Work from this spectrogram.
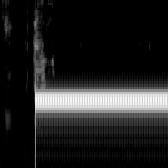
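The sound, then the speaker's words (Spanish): A telephone line tone heard while dialing a call: one steady, low, unbroken tone sounds for about two seconds and then cuts off abruptly, after a brief snippet of voice at the start. “¿Sigue marcando o ya no? Sigue marcando.”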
